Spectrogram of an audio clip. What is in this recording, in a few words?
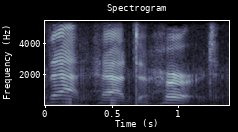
"had to hurt", female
